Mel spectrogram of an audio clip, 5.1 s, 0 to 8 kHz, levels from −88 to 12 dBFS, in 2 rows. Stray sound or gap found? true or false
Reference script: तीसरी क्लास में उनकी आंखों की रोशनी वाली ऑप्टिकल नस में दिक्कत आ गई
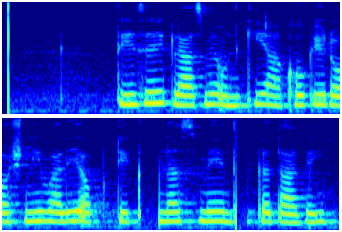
true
